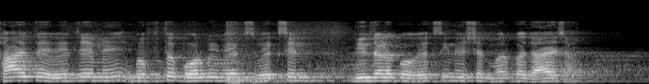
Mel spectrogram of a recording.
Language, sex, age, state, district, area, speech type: Sindhi, male, 45-60, Gujarat, Junagadh, urban, read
